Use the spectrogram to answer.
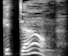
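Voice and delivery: high, loud yelled order. A narrator's reading. Johnny to Mullen up on the rocks, yelling. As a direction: yell it up at someone climbing. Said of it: "Johnny yelled".

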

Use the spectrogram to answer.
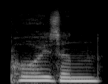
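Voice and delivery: high, hollow ghostly voice; a spectral child warning; eerie warning. A narrator's reading. Tony repeats warning.

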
